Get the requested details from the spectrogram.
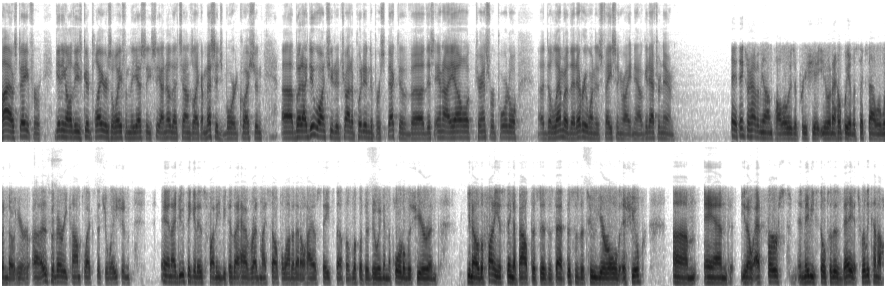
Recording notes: of course we take more of your phone calls.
